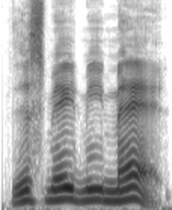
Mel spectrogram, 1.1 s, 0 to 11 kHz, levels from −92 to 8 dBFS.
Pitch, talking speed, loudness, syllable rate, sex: 150 Hz, 210 wpm, -13 LUFS, 4.2 syllables/s, male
